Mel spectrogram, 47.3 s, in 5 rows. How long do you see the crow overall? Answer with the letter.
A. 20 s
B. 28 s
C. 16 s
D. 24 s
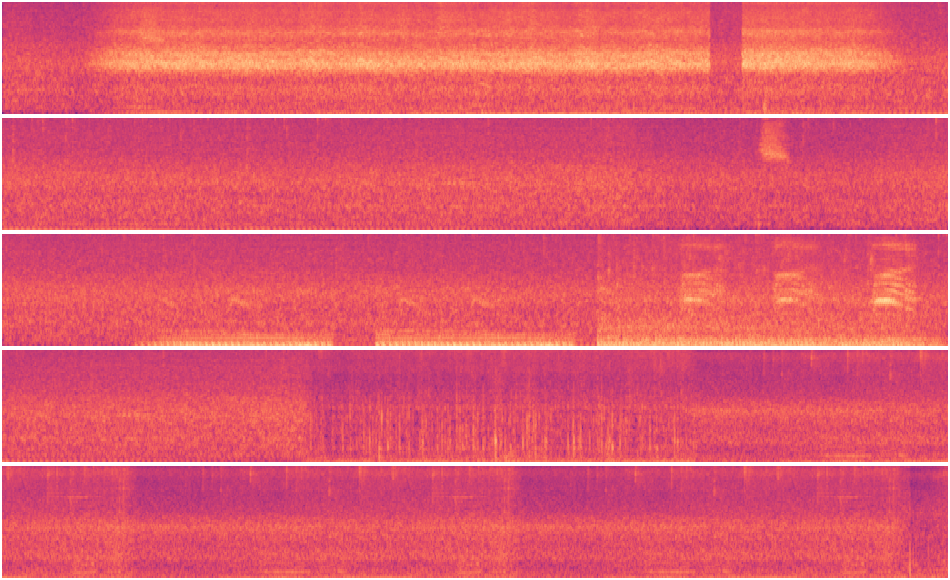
C.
